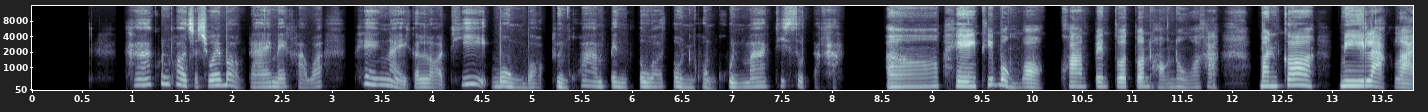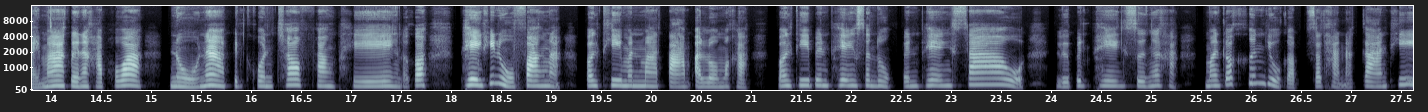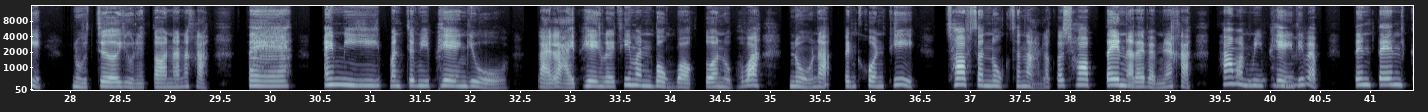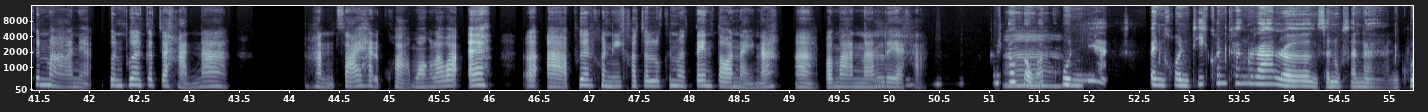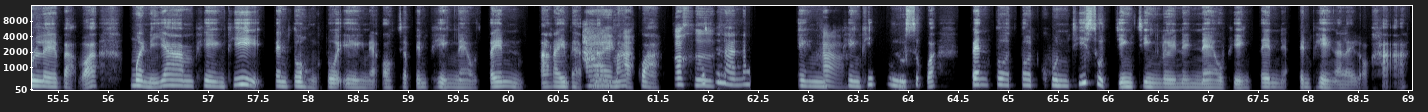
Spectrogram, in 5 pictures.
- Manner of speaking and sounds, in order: none
- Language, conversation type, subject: Thai, podcast, เพลงอะไรที่ทำให้คุณรู้สึกว่าเป็นตัวตนของคุณมากที่สุด?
